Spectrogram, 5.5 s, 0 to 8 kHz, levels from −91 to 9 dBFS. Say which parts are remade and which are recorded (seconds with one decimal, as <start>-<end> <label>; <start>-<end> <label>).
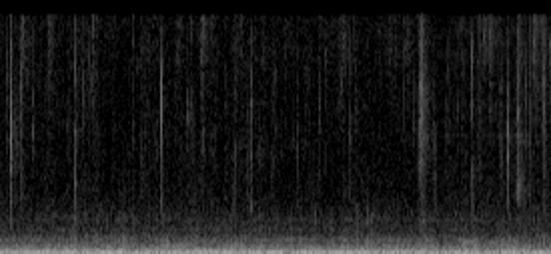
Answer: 0.0-4.4 recorded; 4.4-5.5 remade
